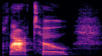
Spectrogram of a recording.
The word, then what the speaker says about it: plateau: allegheny and this word pull a toh Plateau I used those to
